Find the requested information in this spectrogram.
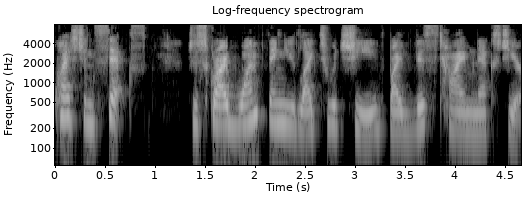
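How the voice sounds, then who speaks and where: Her intonation is lively as the woman speaks at a medium pitch. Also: dry, close sound with no echo. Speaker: rabbi. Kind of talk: guided reflection in a religious service. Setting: video call. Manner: fast.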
